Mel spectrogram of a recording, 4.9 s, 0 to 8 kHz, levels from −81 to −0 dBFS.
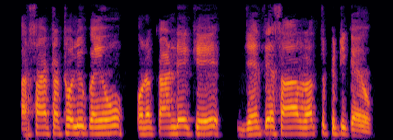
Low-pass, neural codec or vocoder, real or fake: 7.2 kHz; none; real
